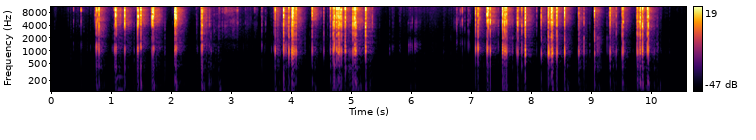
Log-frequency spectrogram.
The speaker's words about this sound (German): Und du hast sofort begriffen, um was es da geht. Es ist ein Klettverschluss.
